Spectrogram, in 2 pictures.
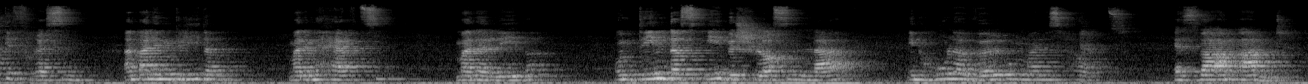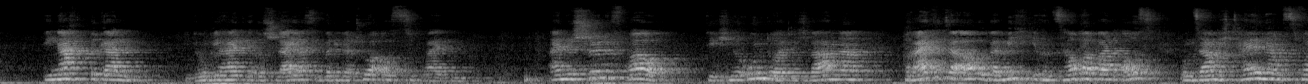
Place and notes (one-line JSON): {"title": "Salon Petra - Salon Petra: T.S.Eliot + Lautreamont", "description": "kathrin and monica from salon petra performing Lautreamont", "latitude": "52.49", "longitude": "13.43", "altitude": "48", "timezone": "GMT+1"}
